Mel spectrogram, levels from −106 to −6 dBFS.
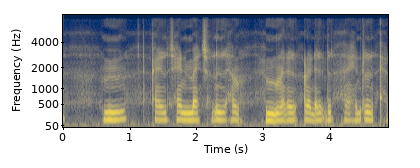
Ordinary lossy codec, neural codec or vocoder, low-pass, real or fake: none; autoencoder, 22.05 kHz, a latent of 192 numbers a frame, VITS, trained on many speakers; 7.2 kHz; fake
